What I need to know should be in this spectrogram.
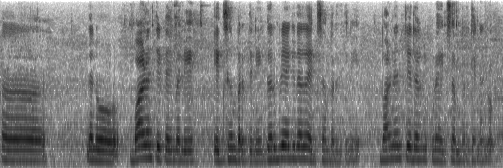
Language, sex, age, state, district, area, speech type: Kannada, female, 45-60, Karnataka, Chamarajanagar, rural, spontaneous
